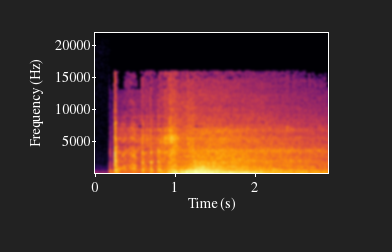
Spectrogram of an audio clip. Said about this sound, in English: I was pulling the car out of the driveway, and I turned my head to look at the house one last time.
